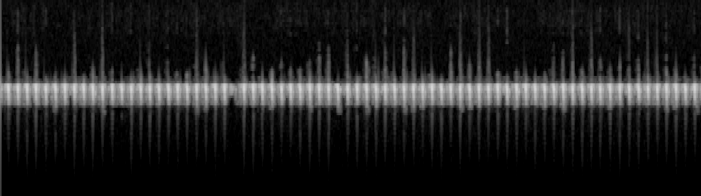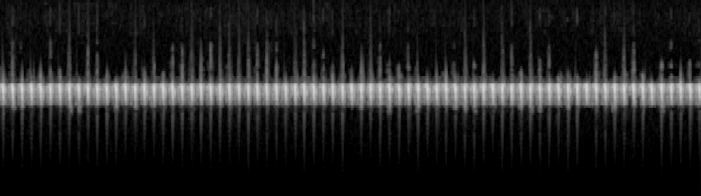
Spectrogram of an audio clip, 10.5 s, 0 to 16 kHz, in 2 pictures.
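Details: Katydid Ruspolia lineosa, 2020 recording from Korea's National Institute of Biological Resources: an unbroken, piercing high buzz made of quick regular pulses, with one brief dip in volume near two seconds, otherwise constant and free of other noise.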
